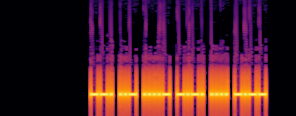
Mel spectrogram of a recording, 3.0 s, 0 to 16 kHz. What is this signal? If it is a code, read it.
Morse code, heard as a keyed tone, about 49 wpm, 700 Hz. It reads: GU4CHY
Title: Call Signs - 50wpm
